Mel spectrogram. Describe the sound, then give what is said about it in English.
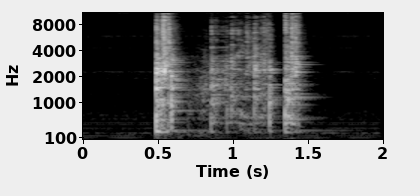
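A big pan being handled: a few sharp metallic clanks and clinks in quick succession, each with a bright ringing tail, heard on their own. “That is a big pan, Peter says. Jane gets the big pan.”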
